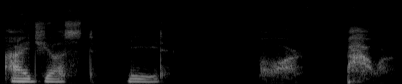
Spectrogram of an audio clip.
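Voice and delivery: slow, hushed, longing villain whisper; whispered craving. Acted. Villain craving power, fading to whisper.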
